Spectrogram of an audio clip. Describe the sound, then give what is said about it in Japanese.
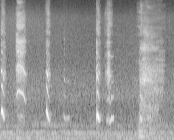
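Crying: several short, broken sobs and whimpering gasps come in separate bursts with brief silences between, ending in a longer breathy sob. “泣くなよ。”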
